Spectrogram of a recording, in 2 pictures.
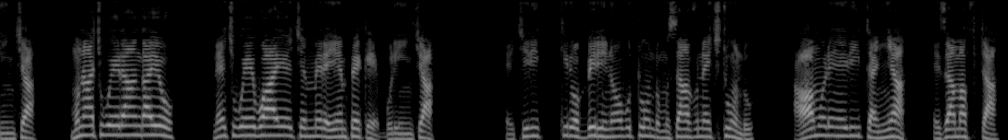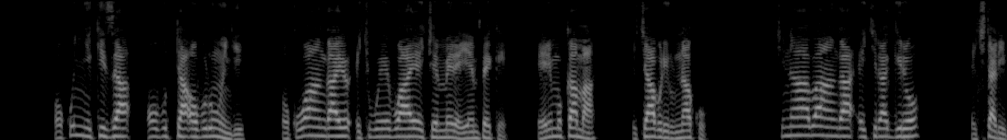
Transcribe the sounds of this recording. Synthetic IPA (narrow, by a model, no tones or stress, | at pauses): iɲca | munaciwe̞ːɾaːŋɡajo̞ | ne̞ːciwe̞ːβwaːje̞ce̞mːe̞ɾe̞je̞ːmpe̞ke̞βuliɲca | eciɾi | kiɾo̞βiɾino̞ːβutuːndumusaːɱvune̞ːci̥tuːndu | a̰wamuleːɾitaɲːa | ezaːmafu̥ta | o̞kuɲːikiza | o̞βutːao̞βuluːɲɟi | o̞kuwaːŋɡajo̞ʔe̞ciwe̞ːβwaːje̞ːce̞mːe̞ɾe̞je̞ːmpe̞kḛː | ɾimukama | e̞caːβuliɾunakṵ | cinaːβaːŋɡaʔe̞ciɾaɡiɾo̞ | e̞ci̥tali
